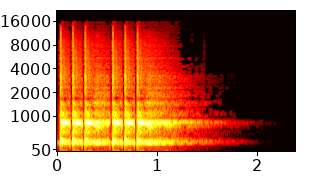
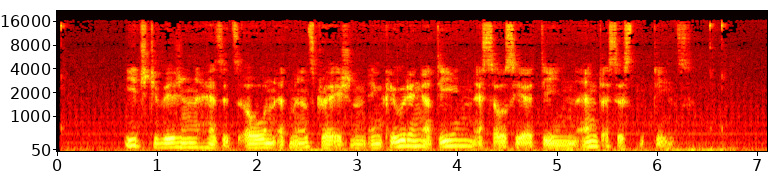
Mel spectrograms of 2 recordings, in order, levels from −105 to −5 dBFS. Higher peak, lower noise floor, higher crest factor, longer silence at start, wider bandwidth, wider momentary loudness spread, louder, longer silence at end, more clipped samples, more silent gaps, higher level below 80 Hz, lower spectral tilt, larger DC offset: first, 0 dBFS vs -10 dBFS; first, -67 dBFS vs -52 dBFS; about the same, 14 dB vs 16 dB; about the same, 0 s vs 0.05 s; second, 14 kHz vs 17 kHz; about the same, 13 LU vs 11 LU; first, -13 LUFS vs -25 LUFS; first, 1.1 s vs 0.35 s; neither; neither; second, -58 dBFS vs -46 dBFS; second, -3.5 dB/octave vs -5 dB/octave; neither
